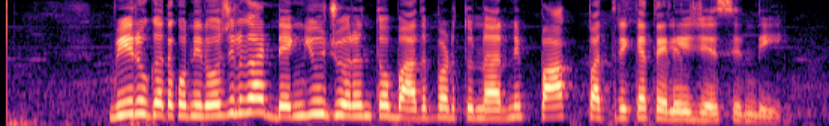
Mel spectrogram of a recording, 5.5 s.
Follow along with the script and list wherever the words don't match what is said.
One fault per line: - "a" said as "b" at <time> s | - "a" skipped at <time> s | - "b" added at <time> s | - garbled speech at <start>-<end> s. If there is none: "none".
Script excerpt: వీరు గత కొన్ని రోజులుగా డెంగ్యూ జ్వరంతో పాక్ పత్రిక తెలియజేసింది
- "బాధపడుతున్నారని" added at 2.7 s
